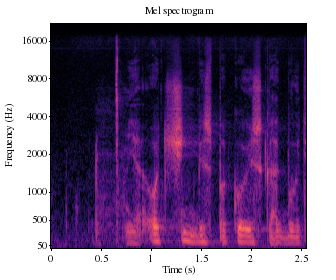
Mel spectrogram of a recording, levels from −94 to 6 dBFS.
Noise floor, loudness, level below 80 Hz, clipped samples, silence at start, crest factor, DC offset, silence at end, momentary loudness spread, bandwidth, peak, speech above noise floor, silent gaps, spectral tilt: -53 dBFS; -32 LUFS; -68 dBFS; under 0.1%; 0.45 s; 20 dB; under 0.1%; 0 s; 12 LU; 19.5 kHz; -14 dBFS; 21 dB; none; -4 dB/octave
